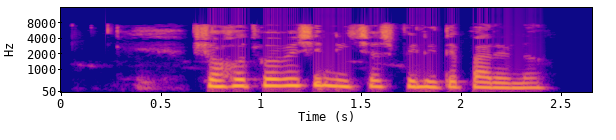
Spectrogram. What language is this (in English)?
Bangla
